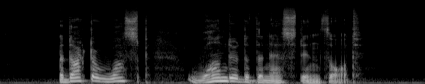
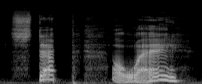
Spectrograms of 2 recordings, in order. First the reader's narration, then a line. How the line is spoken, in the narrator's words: the Queen croaked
